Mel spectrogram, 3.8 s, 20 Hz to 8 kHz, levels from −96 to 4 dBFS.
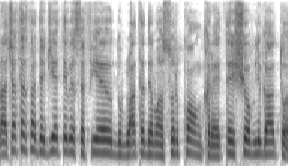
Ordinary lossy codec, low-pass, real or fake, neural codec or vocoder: none; none; fake; codec, 16 kHz, 16 kbps, FunCodec, trained on LibriTTS, 50 frames a second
